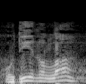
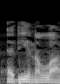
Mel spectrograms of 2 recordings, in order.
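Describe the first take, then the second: First: The first word begins with a 'u' vowel. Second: The first word begins with an 'a' vowel. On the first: One reproaches or condemns God. The speaker calls it wrong. "ولو قلت بالضم أدين الله خطأ محض" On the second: One follows this faith before God. The speaker calls it right. "أدين الله بالفتح"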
